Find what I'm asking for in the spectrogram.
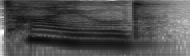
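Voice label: "tiled", British English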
